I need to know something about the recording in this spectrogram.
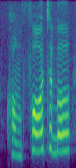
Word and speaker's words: comfortable: මේක ගොඩක් අය pronounce කරනවා comfortable, comfortable.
